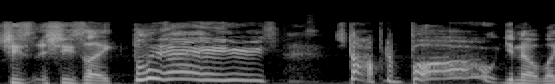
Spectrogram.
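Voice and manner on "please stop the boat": terrified yell, very high, very slow, drawn out. Retelling a terrified teenage water skier in a movie scene: imitating a girl yelling. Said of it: "like, yelling".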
